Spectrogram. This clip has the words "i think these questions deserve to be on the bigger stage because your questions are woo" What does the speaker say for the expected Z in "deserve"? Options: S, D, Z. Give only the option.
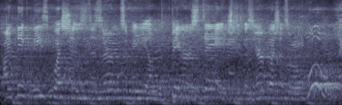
Z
